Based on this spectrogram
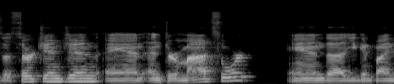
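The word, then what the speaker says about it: ModSort: you can use a search engine and enter mod sort and uh you can find us several different ways there and mod sort is spelled m o cap s o r t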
